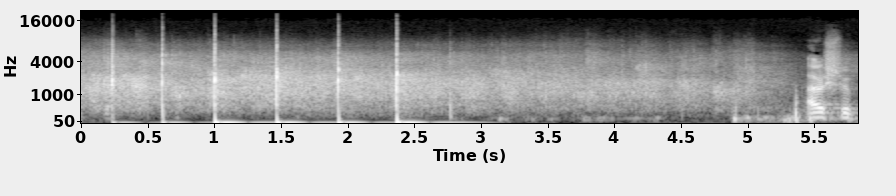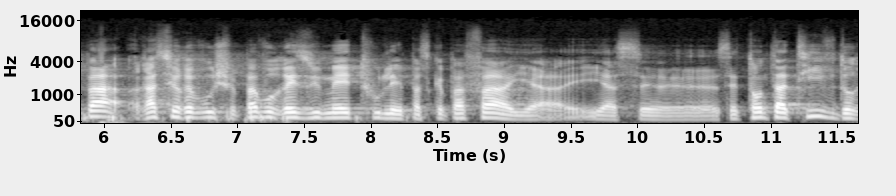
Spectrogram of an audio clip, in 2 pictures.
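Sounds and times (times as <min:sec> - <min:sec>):
audience applause at the close of a conference: 0:00.0 - 0:06.0
sharp louder claps at a regular rhythm: 0:00.0 - 0:06.2
speech: 0:05.4 - 0:11.6.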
